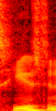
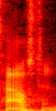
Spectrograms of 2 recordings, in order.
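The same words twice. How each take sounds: First: Houston said as HYOO-stun; Houston starting like "hue"; city pronunciation. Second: Houston said as HOW-stun; Houston starting with "how", not "hue"; local street pronunciation. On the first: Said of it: "You don't get to tell us it's Houston". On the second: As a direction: say Houston like "house-tun". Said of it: "It's Houston". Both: Shown as a demonstration.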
